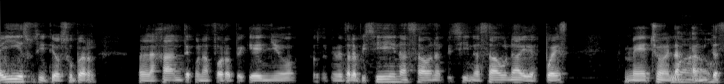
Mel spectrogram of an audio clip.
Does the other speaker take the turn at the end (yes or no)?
no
